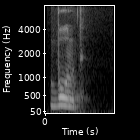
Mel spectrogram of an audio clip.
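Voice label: "бунт", Komi, female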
